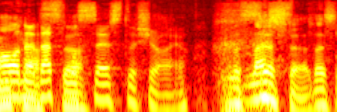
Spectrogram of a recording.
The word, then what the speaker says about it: Leicester: No, it's spelled like Lancaster. Oh no, that's Lancaster. Leicestershire. Leicester. That's Leicester.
